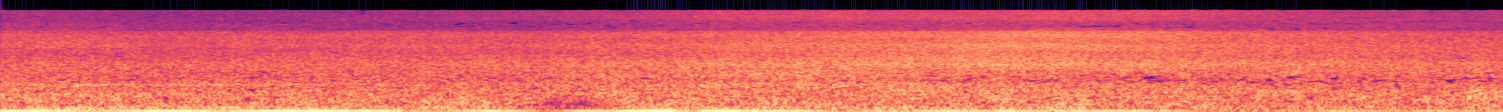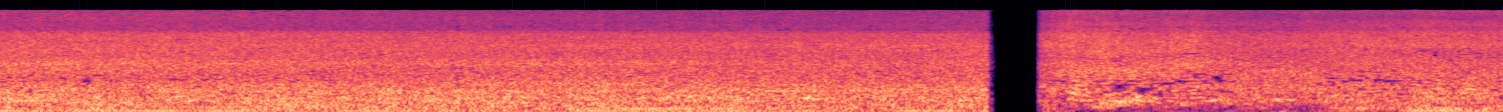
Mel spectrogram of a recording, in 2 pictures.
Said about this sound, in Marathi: वॉटरफॉल बघा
